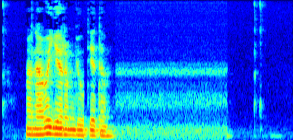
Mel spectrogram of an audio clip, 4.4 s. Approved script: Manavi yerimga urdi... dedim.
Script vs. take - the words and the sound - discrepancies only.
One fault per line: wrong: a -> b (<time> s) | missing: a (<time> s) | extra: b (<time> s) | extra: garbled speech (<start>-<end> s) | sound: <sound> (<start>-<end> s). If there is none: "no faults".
missing: urdi (1.2 s)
